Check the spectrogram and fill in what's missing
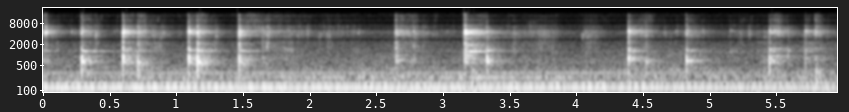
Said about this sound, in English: We're just going to mix that egg in there good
